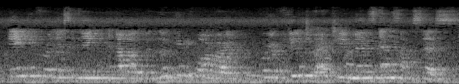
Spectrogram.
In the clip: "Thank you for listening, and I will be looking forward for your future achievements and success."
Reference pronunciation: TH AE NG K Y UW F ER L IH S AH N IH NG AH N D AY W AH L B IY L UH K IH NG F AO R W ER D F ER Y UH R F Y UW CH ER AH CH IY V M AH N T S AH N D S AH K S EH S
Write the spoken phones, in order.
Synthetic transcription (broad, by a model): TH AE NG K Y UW F ER L IH S AH N IH NG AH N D AY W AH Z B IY L UH K IH NG F AO R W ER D F ER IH F Y UW CH ER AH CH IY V M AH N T AH N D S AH K S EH S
